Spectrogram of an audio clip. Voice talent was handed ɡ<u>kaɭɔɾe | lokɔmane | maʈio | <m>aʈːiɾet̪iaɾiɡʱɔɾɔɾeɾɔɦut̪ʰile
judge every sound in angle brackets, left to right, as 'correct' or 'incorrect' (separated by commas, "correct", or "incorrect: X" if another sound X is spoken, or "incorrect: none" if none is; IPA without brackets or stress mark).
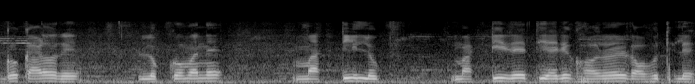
incorrect: ɔ, correct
